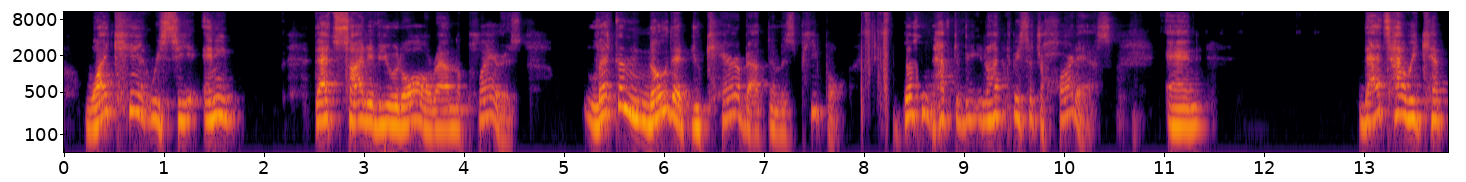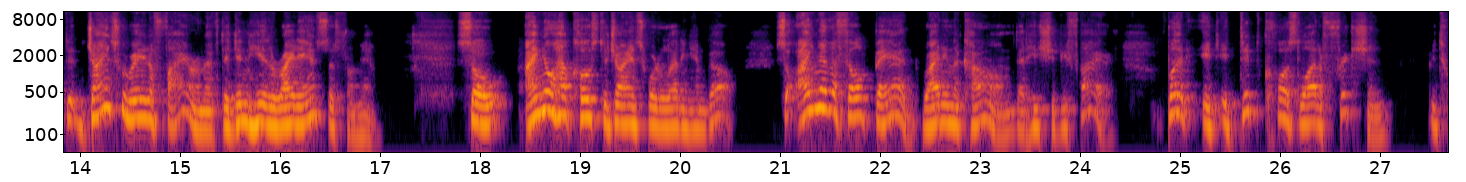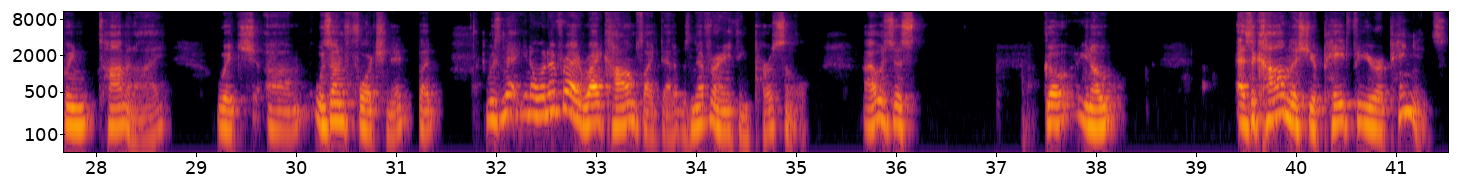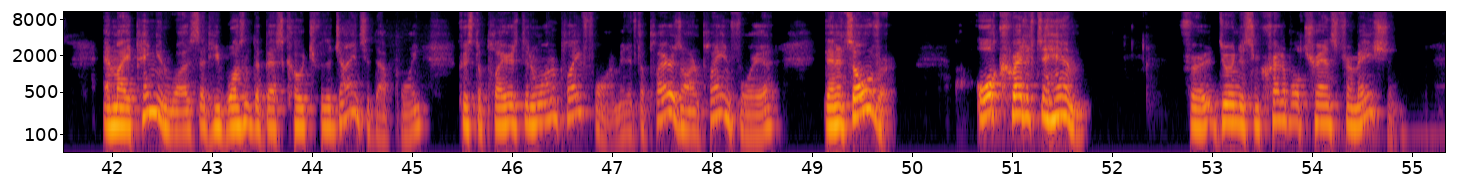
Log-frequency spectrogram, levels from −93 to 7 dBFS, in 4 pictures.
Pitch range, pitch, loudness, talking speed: 130-185 Hz, 150 Hz, -24 LUFS, 190 wpm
